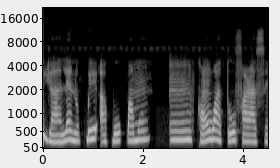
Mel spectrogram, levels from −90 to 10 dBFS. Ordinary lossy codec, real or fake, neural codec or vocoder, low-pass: none; real; none; none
